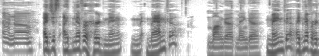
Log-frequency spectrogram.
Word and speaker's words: manga: I'd never heard manga. I'd never heard manga before. I'd always heard people say manga, so that's because that's how if you're phonetically saying it, that's how it's said in Japanese.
